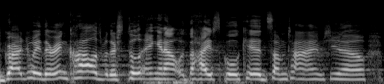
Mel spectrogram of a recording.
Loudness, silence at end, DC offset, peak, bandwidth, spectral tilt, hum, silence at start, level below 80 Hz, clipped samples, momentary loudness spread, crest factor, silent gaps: -19 LUFS; 0 s; under 0.1%; -2 dBFS; 11.5 kHz; -5.5 dB/octave; none; 0 s; -46 dBFS; under 0.1%; 7 LU; 16 dB; none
